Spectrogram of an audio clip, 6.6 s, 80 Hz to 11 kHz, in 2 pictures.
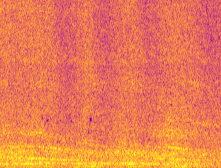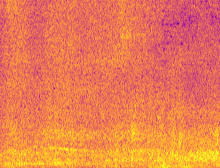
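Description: NSB Class 75 Stadler FLIRT electric multiple unit running past close by, a steady rush of rolling noise with faint whining tones that slide in pitch and short repeated wheel clicks. A sharp knock sounds near the end.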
